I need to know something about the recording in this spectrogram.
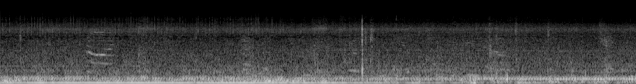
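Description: Outboard motor of a following launch running steadily at cruising speed, with wind and water noise over the microphone and a single sharp knock about halfway through.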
